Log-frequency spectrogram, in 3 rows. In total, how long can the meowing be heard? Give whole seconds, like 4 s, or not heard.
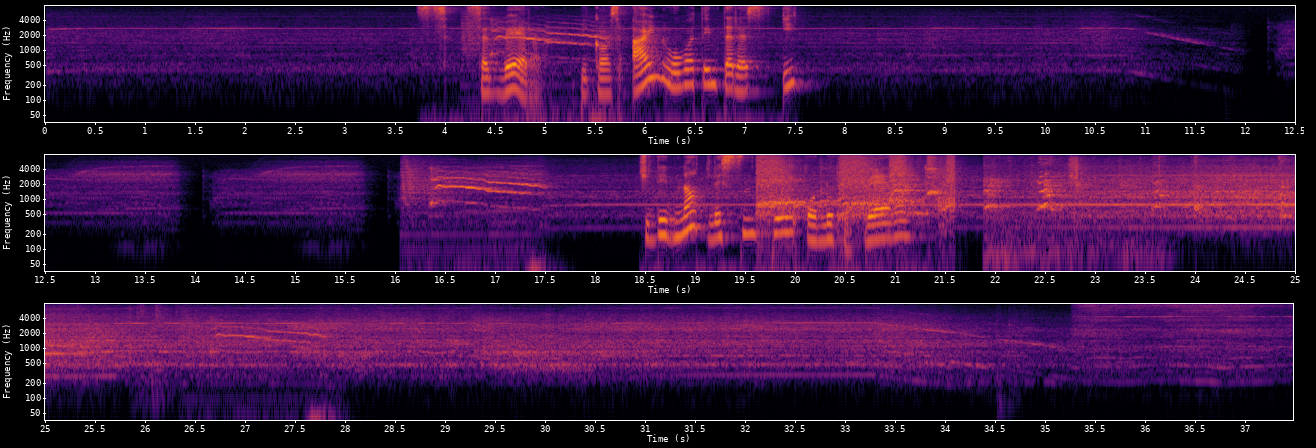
5 s.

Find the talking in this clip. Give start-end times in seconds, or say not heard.
3.8-7.5, 18.4-21.1.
